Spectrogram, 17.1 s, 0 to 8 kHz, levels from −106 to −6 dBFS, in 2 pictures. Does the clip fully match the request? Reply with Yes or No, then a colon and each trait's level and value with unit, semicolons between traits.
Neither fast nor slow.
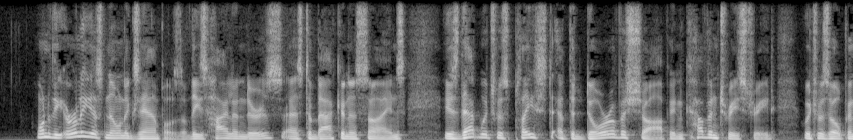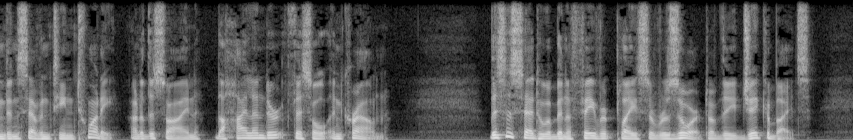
Yes: average, 190 wpm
